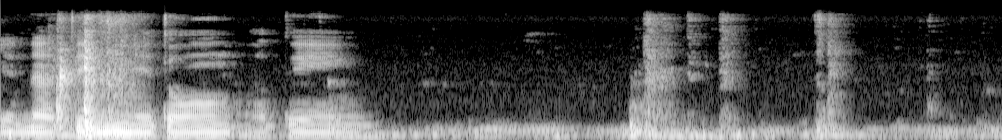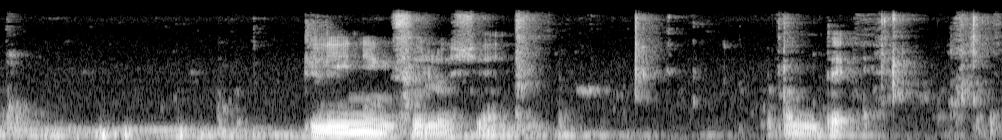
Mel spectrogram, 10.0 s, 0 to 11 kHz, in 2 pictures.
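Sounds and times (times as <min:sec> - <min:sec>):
faint low hum: 0:00.0 - 0:08.3.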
